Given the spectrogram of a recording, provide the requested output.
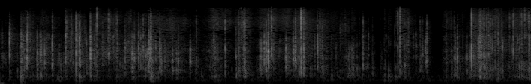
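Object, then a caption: Glossy paper magazine pages. Crumpled pages of an open glossy paper magazine are smoothed and turned by hand. A dense run of bright, dry crinkles and crackles comes in quick irregular bursts with short pauses and almost no low end.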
